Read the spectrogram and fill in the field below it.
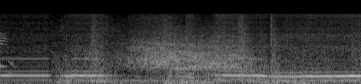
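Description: Tyres screech as a car drifts around a corner.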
